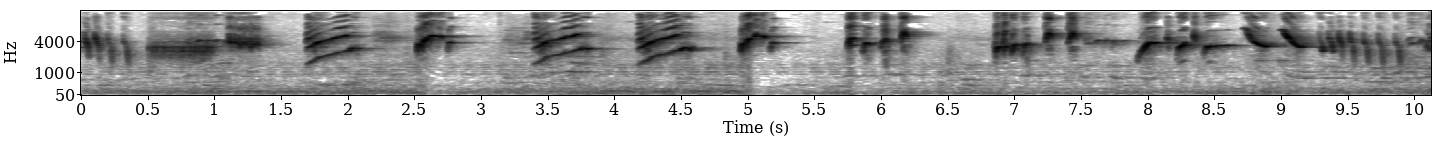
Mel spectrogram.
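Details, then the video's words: Long-tailed shrike singing 'gacor': bursts of sweeping, slurred whistles and buzzy notes separated by short silences, ending in a busier run of falling chirps. "Suara Burung Cendet | Gacor"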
